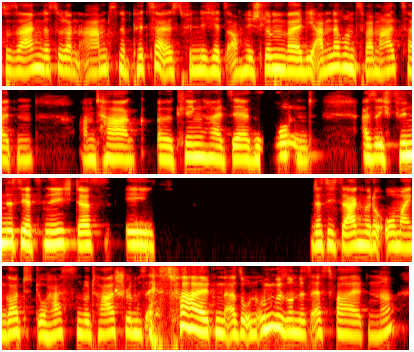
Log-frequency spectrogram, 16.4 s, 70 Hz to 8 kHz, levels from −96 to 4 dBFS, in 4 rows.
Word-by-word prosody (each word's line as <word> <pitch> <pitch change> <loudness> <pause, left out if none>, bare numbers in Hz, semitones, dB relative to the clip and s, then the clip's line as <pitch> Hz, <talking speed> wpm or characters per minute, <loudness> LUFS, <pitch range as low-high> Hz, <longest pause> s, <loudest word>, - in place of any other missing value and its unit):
zu 180 - -8
sagen, 170 +4 0
dass 180 -1 -5
du 190 -2 -5
dann 170 -3 -5
abends 185 +7 -6
'ne 190 - -4
Pizza 190 0 -3
isst, 155 0 -8
finde 175 0 -5
ich 170 - -8
jetzt 170 -2 -4
auch - - -7
nicht 170 -2 -4
schlimm, 185 -1 0
weil 165 -1 +2
die 165 0 -2
anderen 195 +4 0
2 160 -4 -5
Mahlzeiten 160 0 -7 0.4
am 160 +1 -7
Tag, 170 -1 -2
äh, 165 -1 -3
klingen 190 +2 0
halt 170 -3 -3
sehr 170 -1 0
gesund. 170 +2 -4 0.4
Also, 180 0 0
ich 180 0 +1
finde 205 +2 +7
es 205 - -3
jetzt 200 -1 +4
nicht, 200 +1 +3
dass 185 +2 +1
ich 190 -2 +2 1.6
dass 185 +1 -2
ich 190 -3 -1
sagen 180 +2 +5
würde: 180 -2 -1
„Oh - - -1
mein 170 -1 -1
Gott, 195 +2 -2
du 165 -1 -3
hast 180 +3 -6
'n 185 - -2
total 180 +2 -2
schlimmes 190 -2 -3
Essverhalten, 205 -8 +5
also, 180 +1 -1
un 180 - -2
ungesundes 200 -5 +3
Essverhalten, 180 -4 -4
ne?“ 205 +8 -6
180 Hz, 195 wpm, -19 LUFS, 170-195 Hz, 1.6 s, finde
